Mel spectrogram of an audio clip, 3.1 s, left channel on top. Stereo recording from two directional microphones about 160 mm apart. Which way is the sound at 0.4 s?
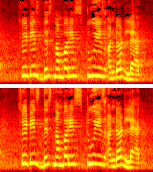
60° right (ahead or behind).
